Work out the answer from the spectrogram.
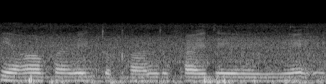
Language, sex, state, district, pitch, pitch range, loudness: Hindi, female, Bihar, Darbhanga, 175 Hz, 165-180 Hz, -18 LUFS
